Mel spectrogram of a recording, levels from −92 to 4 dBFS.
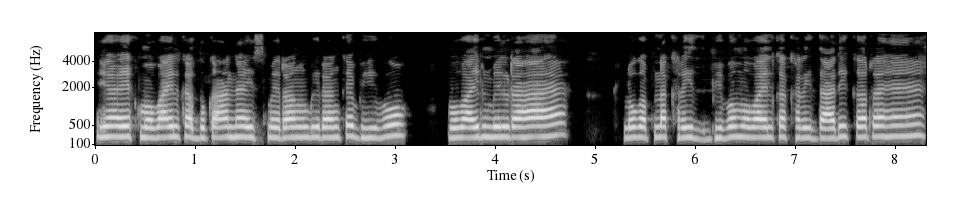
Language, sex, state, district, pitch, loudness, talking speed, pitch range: Hindi, female, Bihar, Sitamarhi, 230 Hz, -13 LUFS, 175 wpm, 220-240 Hz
